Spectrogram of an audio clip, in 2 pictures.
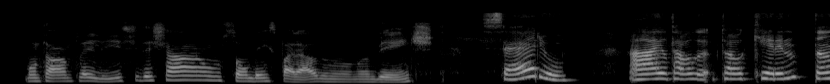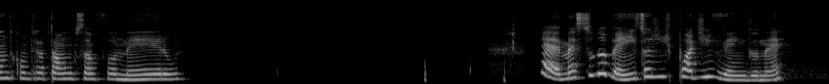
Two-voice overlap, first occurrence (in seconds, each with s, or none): none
